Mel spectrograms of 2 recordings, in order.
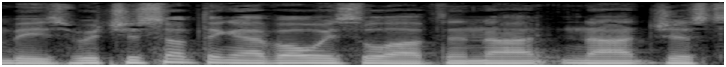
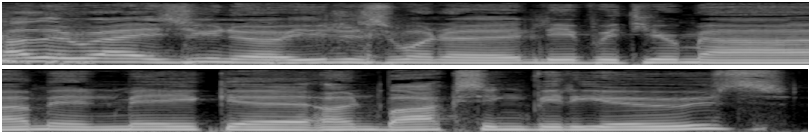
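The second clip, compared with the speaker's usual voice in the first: slow mock nerd in a made-up accent; drawn-out weird accent; That Sodding Gamer; 2 semitones higher than usual. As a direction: needle the gamer in their own invented accent. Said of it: "this weird accent he made up".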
